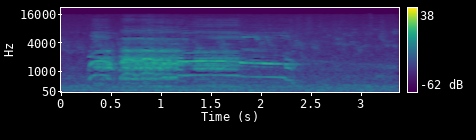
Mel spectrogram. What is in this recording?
kikiriki = cocorico = cock-a-doodle-do etc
